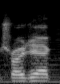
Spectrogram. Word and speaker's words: Trojek: Trojek. Correct me if I did that wrong. Yeah, It's my first name. Trojek rhymes with logic when you get confused looking at it.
